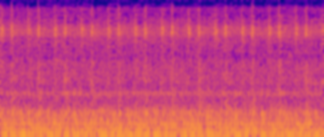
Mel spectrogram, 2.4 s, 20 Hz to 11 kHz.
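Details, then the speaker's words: Ford F-150 with 5.4L 3V Triton V8, hot engine at idle: fast even ticking, about seven per second, over a steady idle from the top of the engine, happening only when the truck heats up; timing chain suspected, not confirmed. "Sounds more like a chain problem. But then this only happens when the truck heats up."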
